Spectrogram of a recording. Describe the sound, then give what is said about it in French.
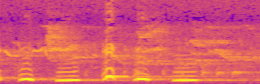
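A male common cuckoo calls its hollow two-note "cu-coo," the second note lower, repeated vigorously in quick succession in response to a female, clear, with no voices. “En deux notes, le mâle répond avec vigueur.”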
